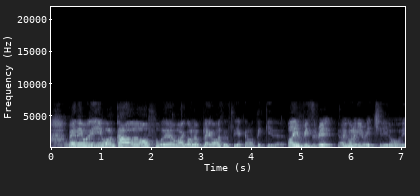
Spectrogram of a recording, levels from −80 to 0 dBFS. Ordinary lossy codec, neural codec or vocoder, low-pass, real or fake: AAC, 48 kbps; none; 7.2 kHz; real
